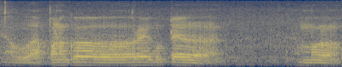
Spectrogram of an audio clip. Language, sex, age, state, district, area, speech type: Odia, male, 45-60, Odisha, Balasore, rural, spontaneous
